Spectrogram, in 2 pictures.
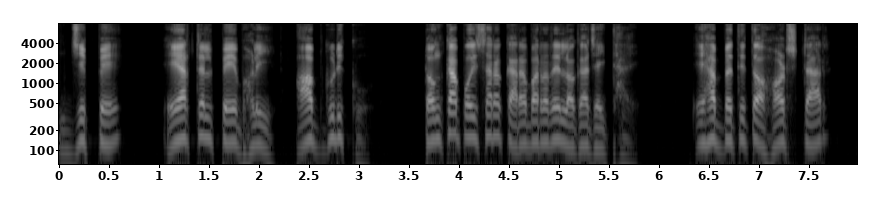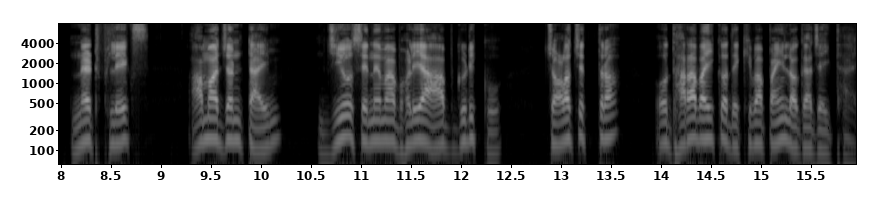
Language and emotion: Odia, neutral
